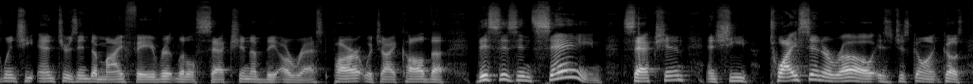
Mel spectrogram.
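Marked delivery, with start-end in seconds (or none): 4.8-6.8 high, drawn-out mock outrage; mock enthusiasm. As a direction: imitate her dramatic cry, pitched up and slow. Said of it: "it doesn't have the enthusiasm that the first one has".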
